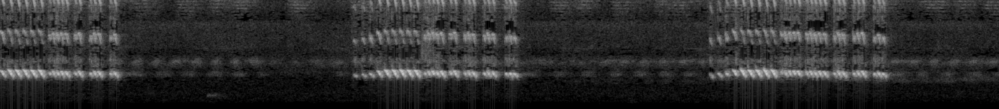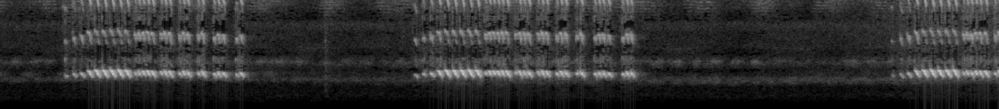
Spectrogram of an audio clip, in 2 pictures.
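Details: Night-time cricket giving bright, high-pitched pulsed trills in six steady bursts. Each burst lasts about a second and a half and repeats roughly every three and a half seconds over a quiet background.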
